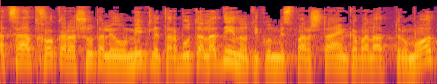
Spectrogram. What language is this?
Hebrew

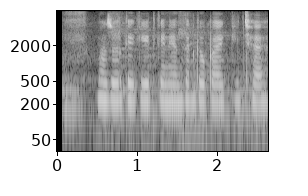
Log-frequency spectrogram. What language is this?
Maithili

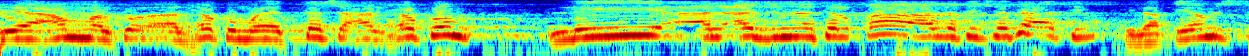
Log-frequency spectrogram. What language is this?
Arabic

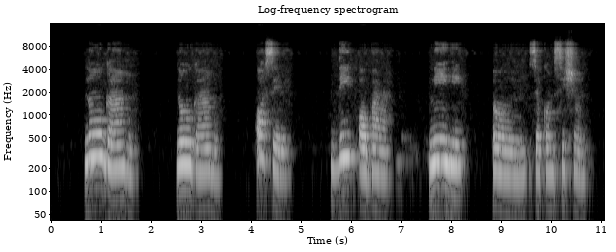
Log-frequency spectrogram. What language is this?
Igbo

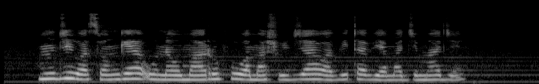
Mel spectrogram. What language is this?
Swahili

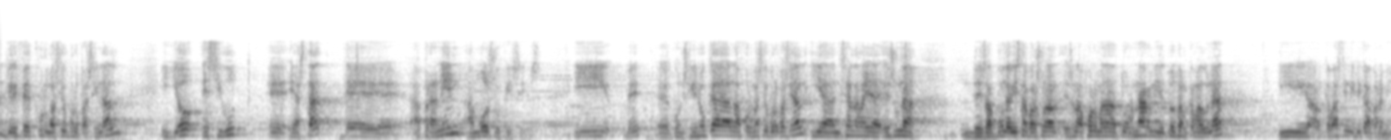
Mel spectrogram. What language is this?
Catalan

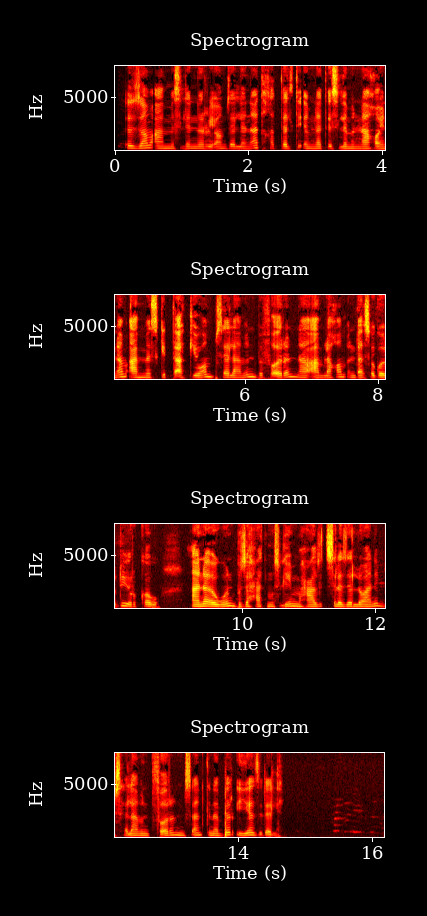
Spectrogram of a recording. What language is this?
Tigrinya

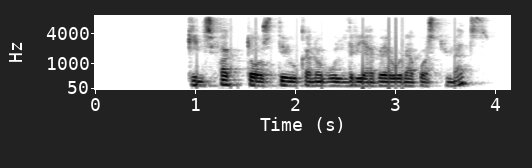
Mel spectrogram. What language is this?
Catalan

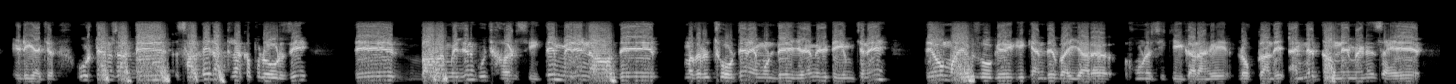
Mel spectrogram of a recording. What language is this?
Punjabi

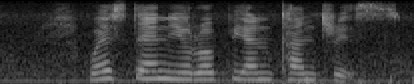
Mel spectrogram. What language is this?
Southern Sotho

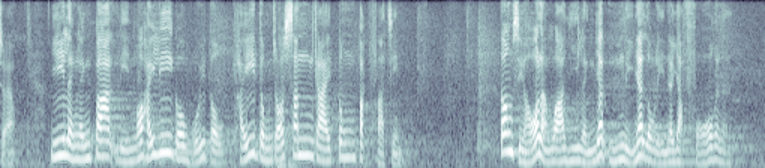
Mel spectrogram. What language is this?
Cantonese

